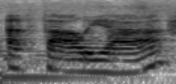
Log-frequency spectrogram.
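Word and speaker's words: Athalia: not a t h a l i a aphalia this one means the Lord is exalted then I added the name livelin it's spelled l-i-v l-y-n livelin now this one I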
